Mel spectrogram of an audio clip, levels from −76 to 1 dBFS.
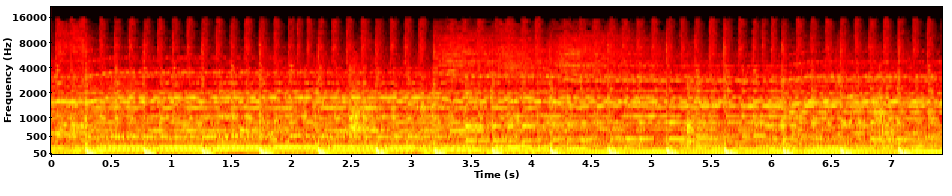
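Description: Nothing technically wrong can be heard anywhere in this audio. No part of it points to a problem in how it was captured or played back.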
